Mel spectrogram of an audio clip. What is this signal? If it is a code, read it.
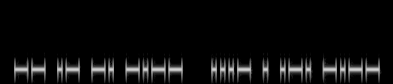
Morse code, heard as a keyed tone, about 28 wpm, 700 Hz. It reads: MANY VERY
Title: Pangram Challenge v2 - 28wpm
